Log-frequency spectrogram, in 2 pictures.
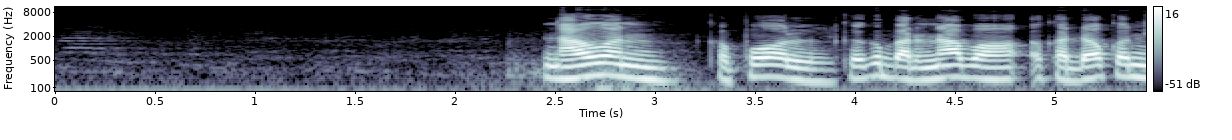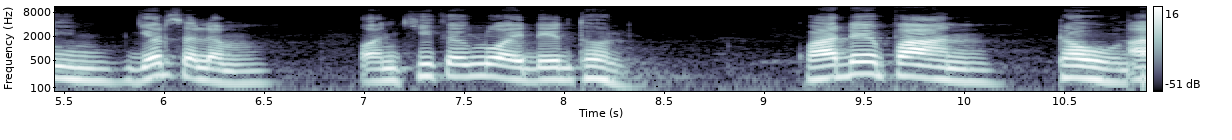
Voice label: Dinka Padong; Paul and Barnabas sent out from Antioch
